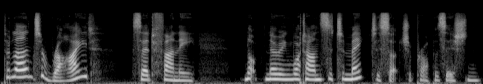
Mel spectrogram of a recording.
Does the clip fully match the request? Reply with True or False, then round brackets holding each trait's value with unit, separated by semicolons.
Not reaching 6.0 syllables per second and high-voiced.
True (5.4 syllables/s; 230 Hz)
